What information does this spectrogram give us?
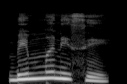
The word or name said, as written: ಬಿಮ್ಮನಸೆ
